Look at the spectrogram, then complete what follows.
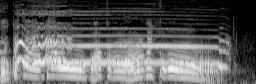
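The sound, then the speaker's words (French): A rooster crows once, a loud, drawn-out call with a wavering, strained pitch that holds for about two seconds before cutting off into quiet. “alors que le coq de son côté avait atterri sur la tête en tirant les cheveux et en hurlant”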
